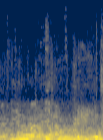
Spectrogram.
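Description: People talking close by, a voice or two of conversational chatter that the recogniser did not write down.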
